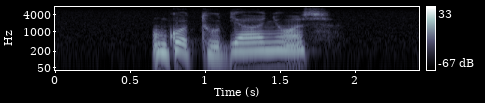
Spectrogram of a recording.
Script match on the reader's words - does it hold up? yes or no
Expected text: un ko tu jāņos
yes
